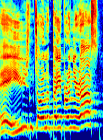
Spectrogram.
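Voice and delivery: high, loud comic holler; mock shouting. Staff member challenging patient in the toilet, mock shout. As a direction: yell it as if through a door.

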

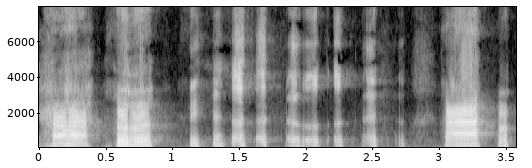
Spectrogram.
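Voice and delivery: loud, high staccato cartoonish laugh; Pee Wee Herman laugh. Showing off a famous loud, high comic laugh. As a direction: punch out big high "ha" bursts. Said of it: "I do Pee Wee Herman's laugh".

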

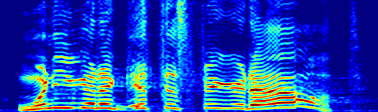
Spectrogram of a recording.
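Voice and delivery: high, loud impatient scolding; mock exasperated yell. Parent yelling at a baby who won't walk: loud high scold. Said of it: "yell at them like".

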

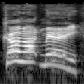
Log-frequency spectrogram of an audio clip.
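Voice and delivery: loud, high, slow taunt; defiant battle cry. Retold or imitated. Paladin surrounded by undead taunting them, loud and slow. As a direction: dare the horde to attack. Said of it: "I was like".

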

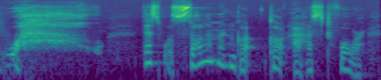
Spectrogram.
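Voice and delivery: hushed, whispered inner thought; retold thought under the breath; awed whisper. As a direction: whisper it in wonder.

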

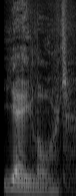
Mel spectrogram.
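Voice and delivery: low, soft, humble assent; simple answer. Acted. Blind men answering Jesus, simple quiet yes.

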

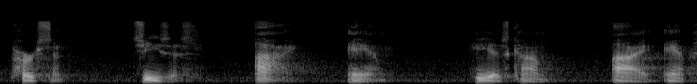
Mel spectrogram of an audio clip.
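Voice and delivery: very soft, slow, reverent "I am"; hushed awe. Acted. Preacher hushing to a reverent whisper on "I am". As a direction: drop to a near whisper in awe.

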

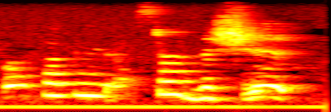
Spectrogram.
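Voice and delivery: high-pitched, playful mock outrage; mock indignant outburst. [name] turning on his partner, mock indignant.

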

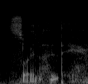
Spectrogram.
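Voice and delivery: breathy whisper of soy latte; a sly muttered soy latte; whispered pun. Retold or imitated. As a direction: whisper it under your breath. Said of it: "I'll be like".

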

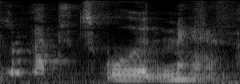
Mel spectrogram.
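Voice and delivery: quick pointed question as Dad; father prodding son about the Manhattan school; father asking. Retold or imitated. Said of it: "He goes".

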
